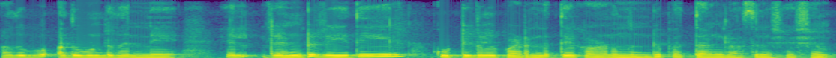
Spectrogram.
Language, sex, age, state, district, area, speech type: Malayalam, female, 30-45, Kerala, Kannur, rural, spontaneous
